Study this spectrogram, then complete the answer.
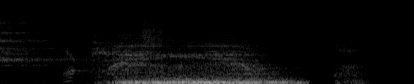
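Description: A low rumbling whoosh swells as a fighter vanishes.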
